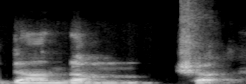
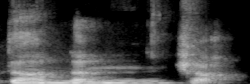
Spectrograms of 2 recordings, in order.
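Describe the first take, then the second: First: The first word ends with an M sound. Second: The first word ends with an N sound. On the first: The speaker calls it wrong. "You can see da num cha" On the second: The speaker calls it right. "but da nun cha"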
